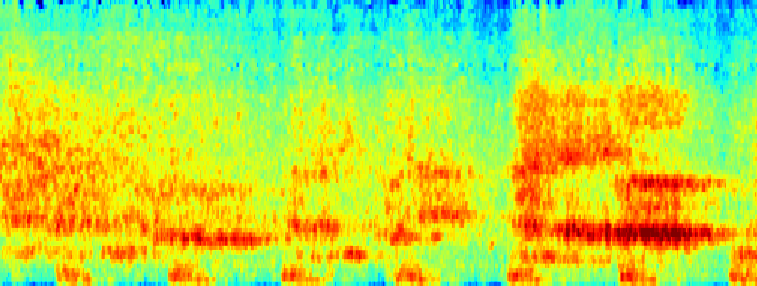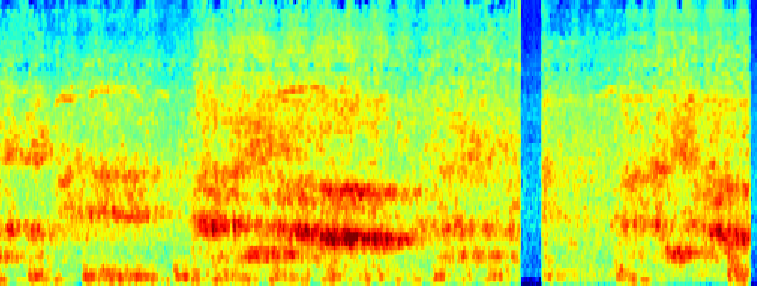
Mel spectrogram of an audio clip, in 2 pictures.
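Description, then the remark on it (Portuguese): A huge stadium crowd of Palmeiras football supporters chants and cheers in unison, a loud, continuous roar of voices with rhythmic surges, broken by a brief cut near the end. “É isso aí, o som da torcida, a torcida que apoiou muito o Palmeiras, foi determinante.”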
